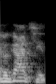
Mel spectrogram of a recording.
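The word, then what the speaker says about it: Bargatze: Yeah, Bagazzi.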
